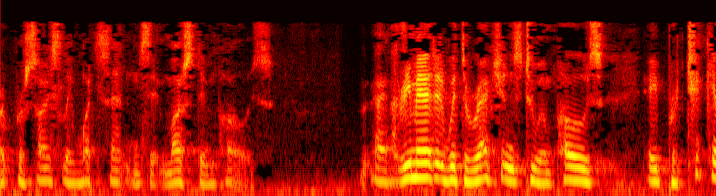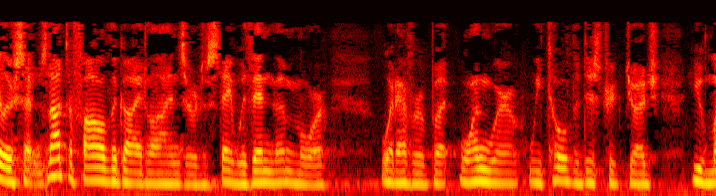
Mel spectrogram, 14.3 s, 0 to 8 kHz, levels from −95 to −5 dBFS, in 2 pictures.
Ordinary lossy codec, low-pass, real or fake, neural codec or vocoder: MP3, 24 kbps; 7.2 kHz; fake; codec, 16 kHz, 4 kbps, X-Codec, HuBERT features, trained on LibriSpeech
